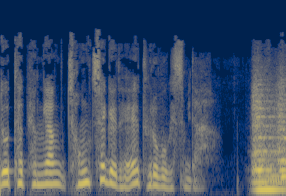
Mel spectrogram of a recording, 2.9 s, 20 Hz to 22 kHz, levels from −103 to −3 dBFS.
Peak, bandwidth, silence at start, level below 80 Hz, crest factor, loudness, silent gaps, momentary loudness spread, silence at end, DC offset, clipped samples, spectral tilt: -10 dBFS; 12.5 kHz; 0 s; -64 dBFS; 18 dB; -29 LUFS; none; 14 LU; 0 s; under 0.1%; under 0.1%; -6 dB/octave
